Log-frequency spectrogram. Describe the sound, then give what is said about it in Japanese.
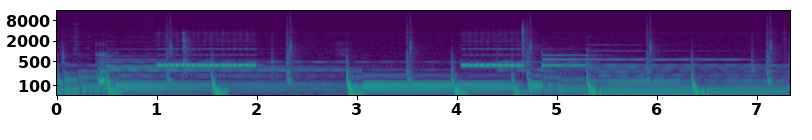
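A phone rings with a bright, melodic ringtone for an incoming call, its short electronic tune repeating several times at a steady pace, loud, with no one talking over it. “ああ、ちょっと電話、電話切れてるわ。あ、なんだえー、これかうん、これだ。あ、来た来た来た。”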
